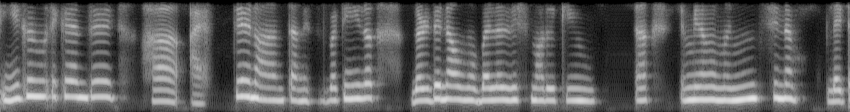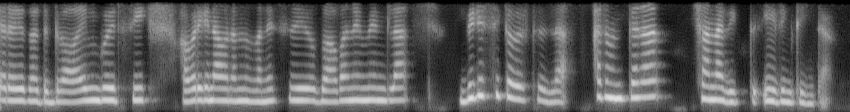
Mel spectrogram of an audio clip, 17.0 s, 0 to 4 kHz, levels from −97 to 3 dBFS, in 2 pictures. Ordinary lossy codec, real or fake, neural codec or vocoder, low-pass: none; fake; codec, 24 kHz, 0.9 kbps, WavTokenizer, large speech release; 3.6 kHz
